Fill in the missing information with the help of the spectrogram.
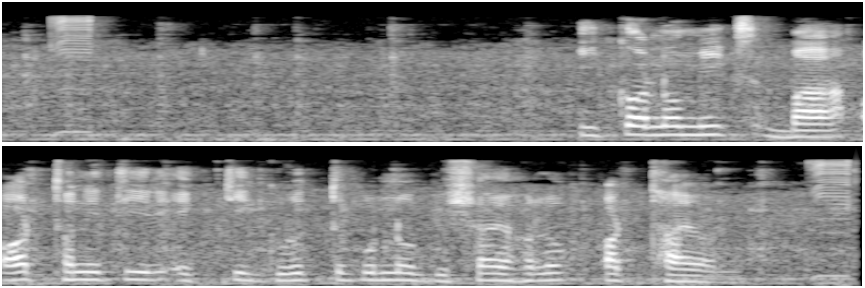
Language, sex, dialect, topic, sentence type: Bengali, male, Standard Colloquial, banking, statement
